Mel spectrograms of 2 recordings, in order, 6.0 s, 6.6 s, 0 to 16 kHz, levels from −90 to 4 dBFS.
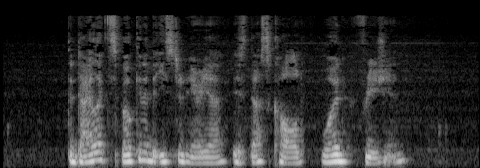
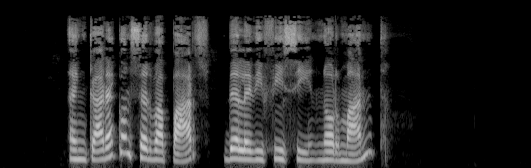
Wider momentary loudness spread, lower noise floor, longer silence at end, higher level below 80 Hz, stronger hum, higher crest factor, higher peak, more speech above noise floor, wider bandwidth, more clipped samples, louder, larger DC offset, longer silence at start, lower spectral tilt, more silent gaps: about the same, 12 LU vs 10 LU; second, -64 dBFS vs -88 dBFS; second, 0.95 s vs 1.8 s; first, -60 dBFS vs -70 dBFS; neither; about the same, 18 dB vs 18 dB; about the same, -4 dBFS vs -6 dBFS; second, 42 dB vs 66 dB; about the same, 11.5 kHz vs 11.5 kHz; neither; about the same, -23 LUFS vs -22 LUFS; neither; about the same, 0.85 s vs 0.85 s; first, -7 dB/octave vs -2.5 dB/octave; neither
